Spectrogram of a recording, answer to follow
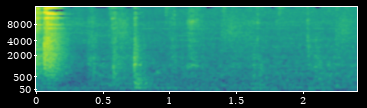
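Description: The two metal latches of a plastic tool case flicked open: a sharp click at the start and a second, softer click a little under a second later.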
